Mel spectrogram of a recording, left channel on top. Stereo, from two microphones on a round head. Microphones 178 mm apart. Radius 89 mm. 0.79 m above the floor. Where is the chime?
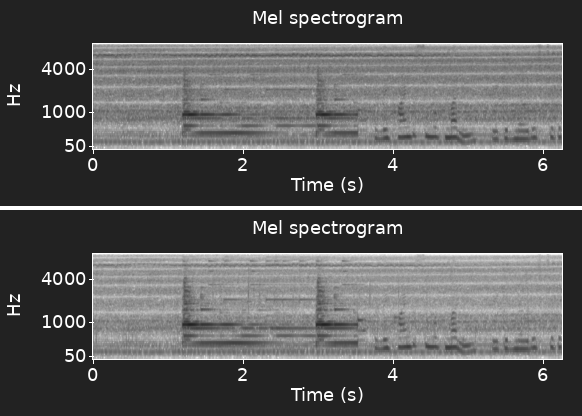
15° right (ahead or behind).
